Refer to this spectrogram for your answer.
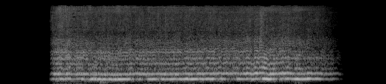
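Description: A bee buzzes loudly for about three seconds, a steady droning hum that starts abruptly and cuts off just as suddenly, with no other sounds.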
